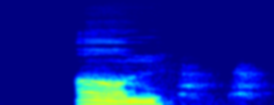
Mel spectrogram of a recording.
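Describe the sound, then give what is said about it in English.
A dog lets out one loud, drawn-out bark that drops in pitch, followed by two softer, shorter yelps, with no talking around it. “You're not making the dog bark.”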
